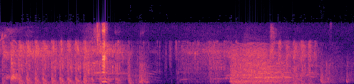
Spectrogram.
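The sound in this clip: Machine-gun fire in an action film: loud, rapid bursts of sharp shots that thin out briefly around the middle, then return as another dense, sustained volley.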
